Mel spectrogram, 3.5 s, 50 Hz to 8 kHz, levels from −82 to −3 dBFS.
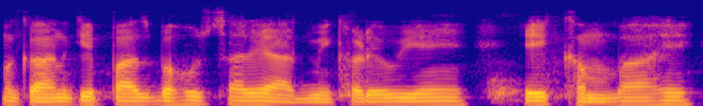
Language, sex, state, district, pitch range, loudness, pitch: Hindi, male, Uttar Pradesh, Lalitpur, 95-105 Hz, -17 LUFS, 100 Hz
